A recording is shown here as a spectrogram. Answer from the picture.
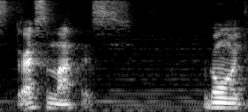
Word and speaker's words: Thrasymachus: And that man is, I'm gonna butcher his name, Thrasymachus. We're going with Thrasymachus.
